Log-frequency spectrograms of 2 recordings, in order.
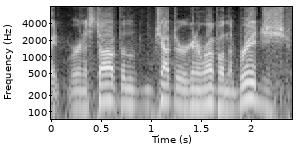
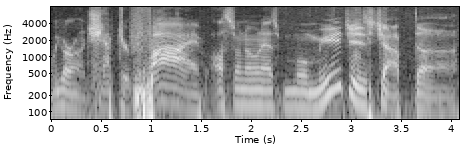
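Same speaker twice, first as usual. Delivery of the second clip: slow, eerie, unsettling put-on voice. A gameplay commentator announces the chapter in a creepy voice. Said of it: "Apologize for that creepy voice".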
